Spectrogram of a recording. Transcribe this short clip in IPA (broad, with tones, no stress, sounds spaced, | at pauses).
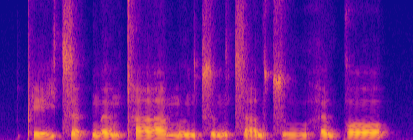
pʰ e˨˥ j t͡s ɐ˨ k̚ m ɐ˨˥ m t̪ʰ aː˨˧ m ʊ˨ ŋ t͡s ʊ˨˥ ŋ t͡s aː˨˥ w t͡s uː˧ h ɐ˧ w k ɔː˥ p̚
